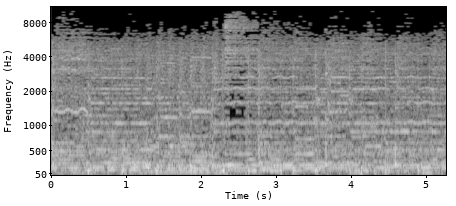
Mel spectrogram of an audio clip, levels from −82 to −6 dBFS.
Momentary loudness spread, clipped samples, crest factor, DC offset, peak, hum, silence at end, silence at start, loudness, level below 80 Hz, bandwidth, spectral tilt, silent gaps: 2 LU; under 0.1%; 16 dB; under 0.1%; 0 dBFS; none; 0 s; 0 s; -16 LUFS; -34 dBFS; 10.5 kHz; -4 dB/octave; none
